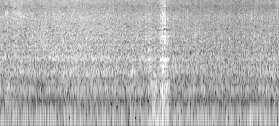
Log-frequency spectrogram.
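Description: Spice paste fries in oil for a magur fish curry, a soft, steady sizzle and hiss with one brief louder burst of spitting partway through, no talking.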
